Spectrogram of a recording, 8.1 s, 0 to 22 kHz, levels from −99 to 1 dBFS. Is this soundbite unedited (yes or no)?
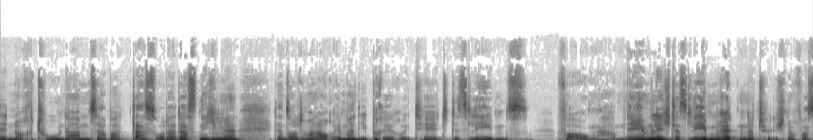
yes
